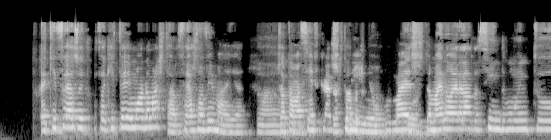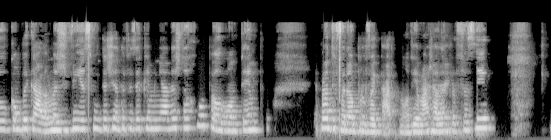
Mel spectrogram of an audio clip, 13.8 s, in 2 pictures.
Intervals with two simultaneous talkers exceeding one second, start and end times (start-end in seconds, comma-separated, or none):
3.4-5.3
